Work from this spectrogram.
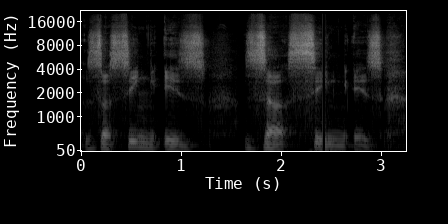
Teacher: many people who speak Slavic languages and many people in Central Asia uh they often replace their the with a z and a s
